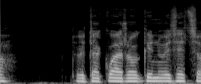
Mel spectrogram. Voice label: "gwarrog", Welsh

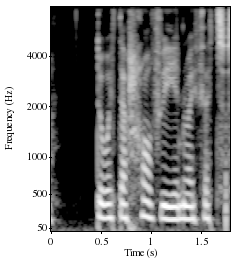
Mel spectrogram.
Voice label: "rhoddi", Welsh

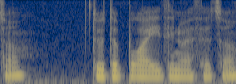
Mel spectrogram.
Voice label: "blaidd", Welsh

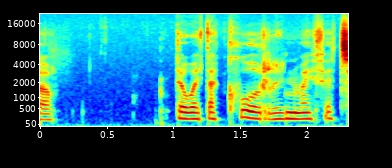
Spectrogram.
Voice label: "cwr", Welsh

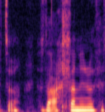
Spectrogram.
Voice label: "allan", Welsh

